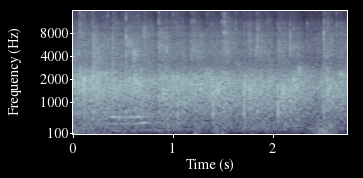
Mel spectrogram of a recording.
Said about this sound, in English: So can we just give Dave a round of applause? That is just such a great testimony. Thanks, Dave.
